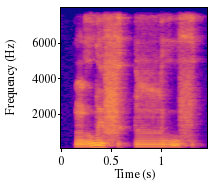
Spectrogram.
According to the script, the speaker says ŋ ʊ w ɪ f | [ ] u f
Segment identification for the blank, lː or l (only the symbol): lː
